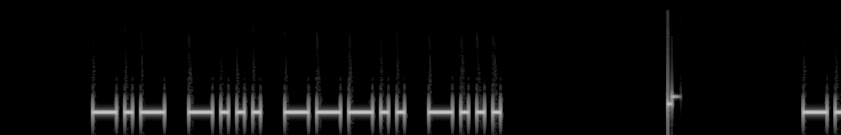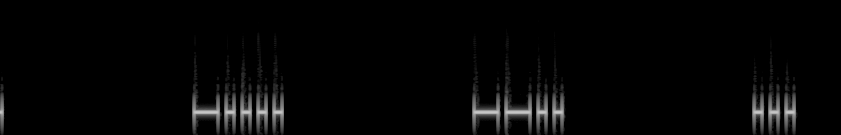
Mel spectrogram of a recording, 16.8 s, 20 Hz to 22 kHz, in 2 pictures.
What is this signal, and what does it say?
Morse code, heard as a keyed tone, about 15 wpm, spaced as for 6 wpm, 700 Hz. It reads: KB8B N6ZS
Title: USA Call Signs - 4 Characters - 8x Character Spacing - 15wpm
